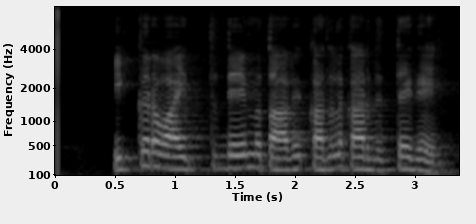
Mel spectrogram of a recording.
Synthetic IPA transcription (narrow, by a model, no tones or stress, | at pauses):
ɪkɾəʋaːjət̪d̪eːmʊt̪aːbɪkːət̪əlkəɾd̪ɪt̪ːeːɡəeː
